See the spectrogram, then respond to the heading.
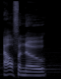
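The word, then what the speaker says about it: Alphinaud: official voice actors like alpha no is not pronounced with like the d at the end is silent the fact that some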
